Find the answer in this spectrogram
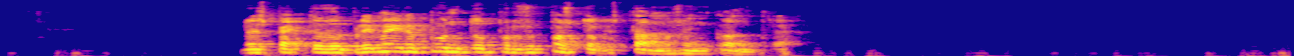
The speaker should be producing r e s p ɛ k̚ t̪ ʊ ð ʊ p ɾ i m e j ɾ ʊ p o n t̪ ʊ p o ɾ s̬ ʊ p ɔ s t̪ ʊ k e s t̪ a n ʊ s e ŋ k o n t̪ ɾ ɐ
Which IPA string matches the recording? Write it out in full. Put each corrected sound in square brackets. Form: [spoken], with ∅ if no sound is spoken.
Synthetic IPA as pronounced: r e s p ɛ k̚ t̪ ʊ ð ʊ p ɾ i m e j ɾ ʊ p [u] n t̪ ʊ p o ɾ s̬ [u] p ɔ s t̪ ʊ k e s t̪ a [m] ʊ s e ŋ k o n t̪ ɾ ɐ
